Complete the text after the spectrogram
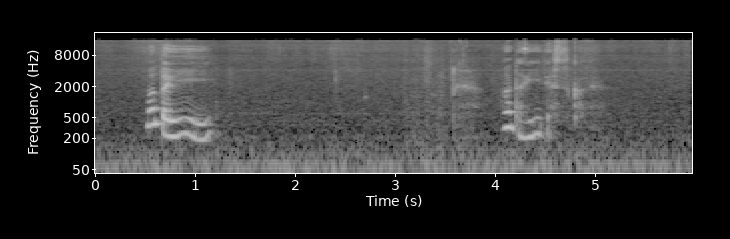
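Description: A young woman speaks close to the microphone in short, lilting phrases.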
